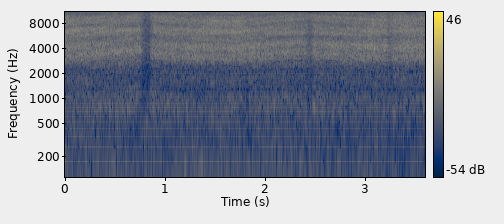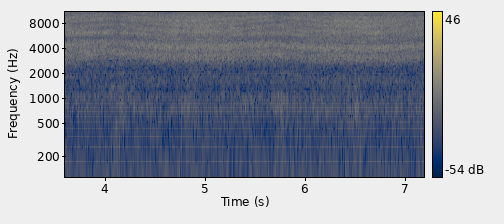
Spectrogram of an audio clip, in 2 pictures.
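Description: Steady airy hiss of an Iwata HP.TRN1 mini spray gun spraying indigo blue paint, continuous and fairly loud with a few brief dips as the trigger is worked, no talking.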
